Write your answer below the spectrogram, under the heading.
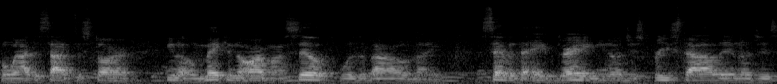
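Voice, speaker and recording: Amid noticeable background noise and audible room echo, a man speaks at a moderate pace in a very deep, low pitch with monotone, flat intonation. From Texas (Waco), born in Louisiana. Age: 20s. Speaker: rapper. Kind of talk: interview. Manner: casual, laid-back.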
